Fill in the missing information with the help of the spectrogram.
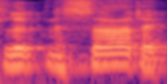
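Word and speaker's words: Lughnasadh: is actually real really i can't believe i pronounced luc nasada correctly um i've not seen that word for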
